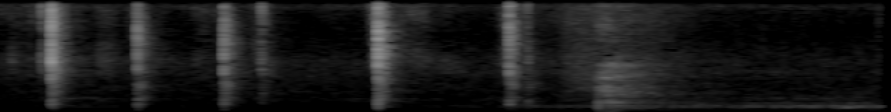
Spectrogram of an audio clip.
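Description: Light, sharp clicks of fingernails tapping and pressing on a paper planner page, about six spread unevenly over the first three seconds, then a soft brushing of hand on paper a little after three seconds.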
